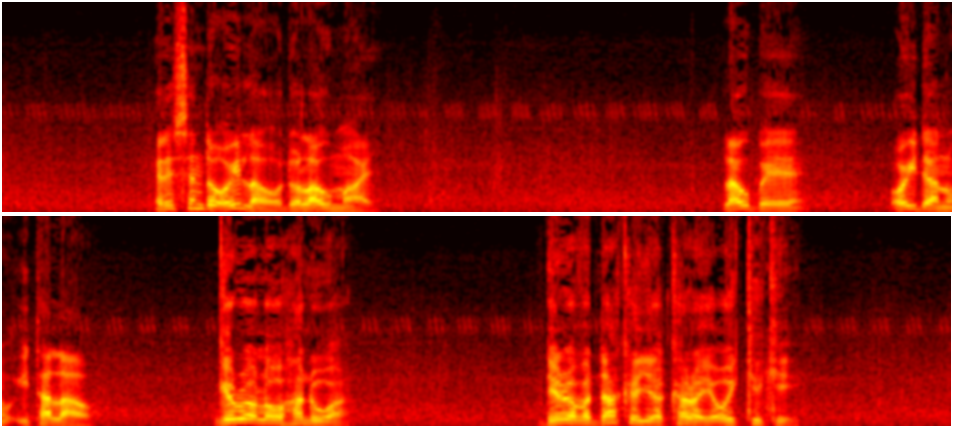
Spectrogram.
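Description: A man speaks calmly and earnestly, close by.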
